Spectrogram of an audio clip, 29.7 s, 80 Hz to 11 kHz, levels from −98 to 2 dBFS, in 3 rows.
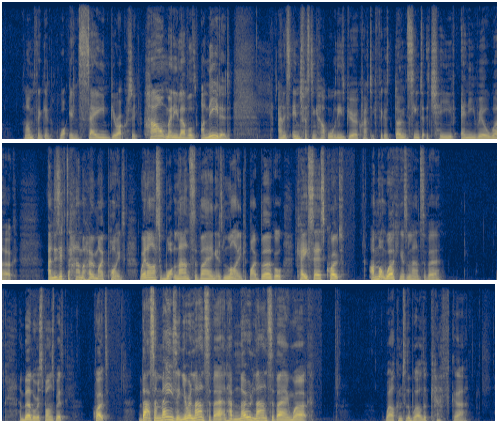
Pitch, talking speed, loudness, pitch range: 120 Hz, 155 wpm, -26 LUFS, 105-145 Hz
